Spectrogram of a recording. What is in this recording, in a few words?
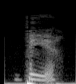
"b", swedish alphabet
